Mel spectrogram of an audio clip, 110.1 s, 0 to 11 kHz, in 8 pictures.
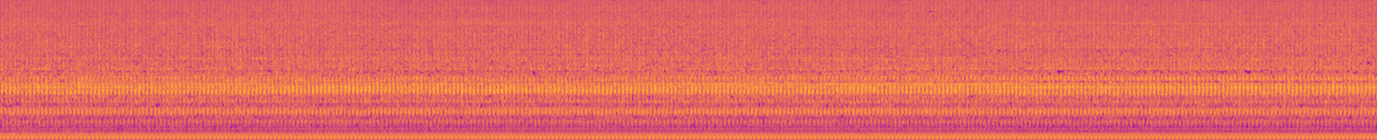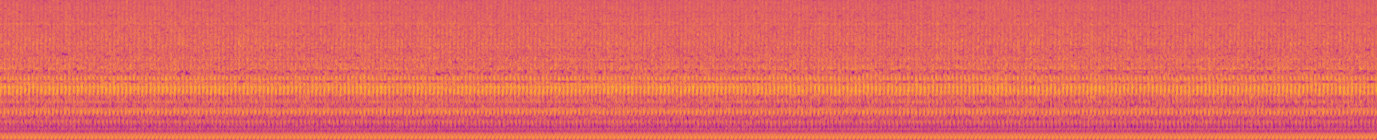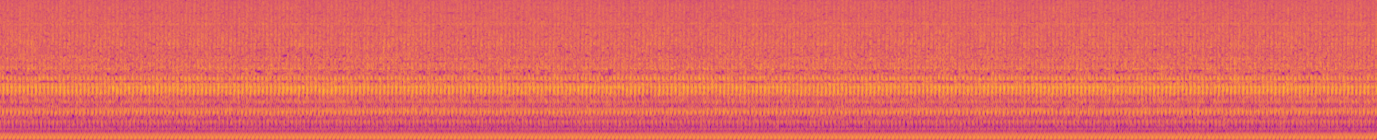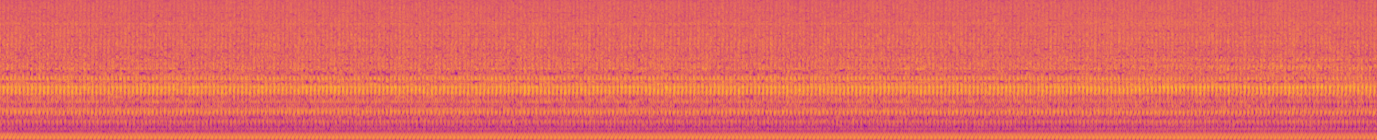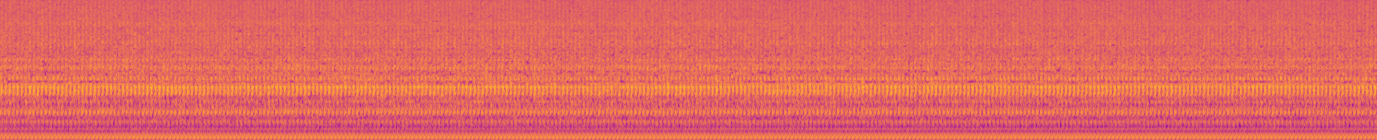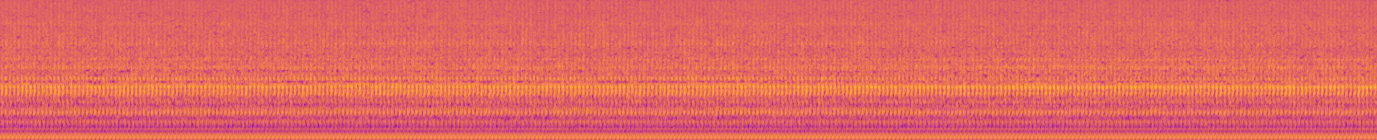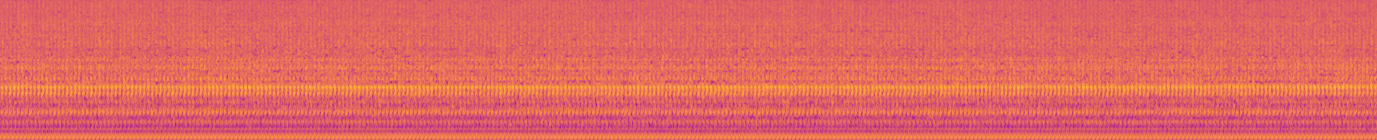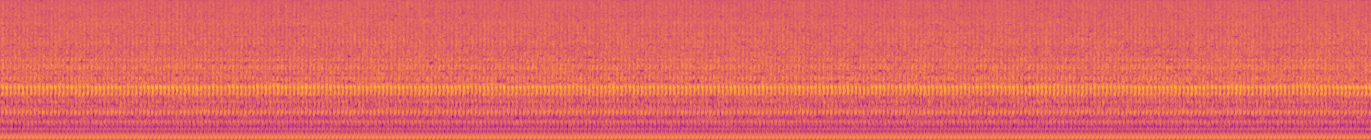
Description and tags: water pump motor close4 Saravena, Colombia 2016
